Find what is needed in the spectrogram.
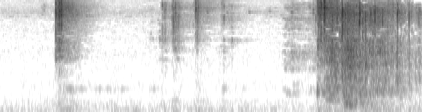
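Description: Beads clicking against each other and fishing line rasping through them as a beaded piece is handled and threaded: a couple of brief clicks, then a longer rustle near the end.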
